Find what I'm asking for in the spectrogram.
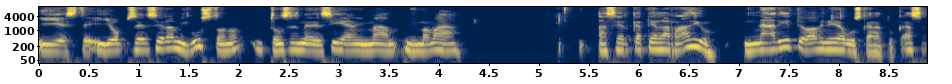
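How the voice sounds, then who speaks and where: At a moderate pace, a man with a fairly high pitch and ordinary pitch variation speaks in a plain, everyday voice. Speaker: radio announcer. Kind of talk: interview answer.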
